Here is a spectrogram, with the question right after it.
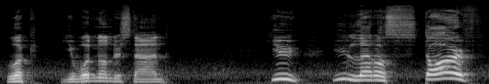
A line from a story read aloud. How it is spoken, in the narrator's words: Martin screamed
